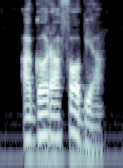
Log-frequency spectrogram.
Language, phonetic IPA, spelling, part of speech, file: Polish, [ˌaɡɔraˈfɔbʲja], agorafobia, noun, Pl-agorafobia.ogg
